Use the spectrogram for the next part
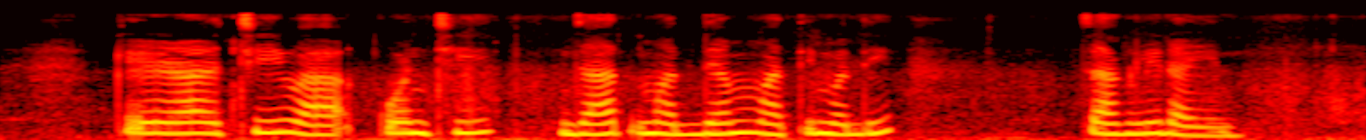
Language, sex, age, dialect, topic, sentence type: Marathi, female, 31-35, Varhadi, agriculture, question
